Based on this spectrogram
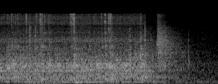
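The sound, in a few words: winch running while hoisting a trailer on a Suzuki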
